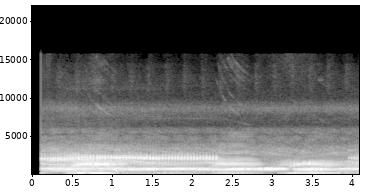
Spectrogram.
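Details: Blunt-headed burrowing frogs raised in a backyard organic garden, calling together at night: a dense, unbroken droning chorus of low, nasal moaning notes layered over one another with no gaps.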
